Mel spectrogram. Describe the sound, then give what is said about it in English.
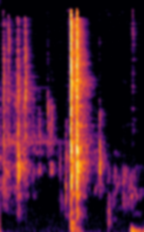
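A short burst of typing the word "roll" on a computer keyboard to roll dice in a tabletop game: several quick clicks with one louder clattering strike in the middle, then a low rumble at the end. “Type out the word roll.”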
